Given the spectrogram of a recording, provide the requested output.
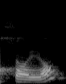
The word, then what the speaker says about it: solo: Solo, sílaba tónica, so. Y como tal, termina en vocal, es una palabra grave o llana, no debe tildarse.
